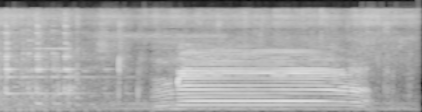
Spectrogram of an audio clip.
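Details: Cow mooing while cows run and walk: after a scuffling start, one long, steady, harmonic moo of about two seconds with a flat pitch that drops slightly at the end, over faint background noise.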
